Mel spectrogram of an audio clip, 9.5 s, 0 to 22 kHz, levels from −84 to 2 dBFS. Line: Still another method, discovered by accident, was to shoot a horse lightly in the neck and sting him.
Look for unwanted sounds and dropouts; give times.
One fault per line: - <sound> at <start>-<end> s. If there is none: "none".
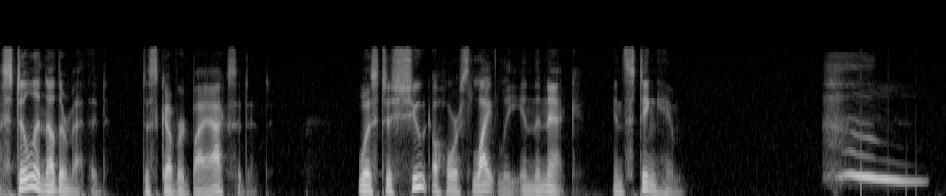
- sigh at 8.2-9.3 s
